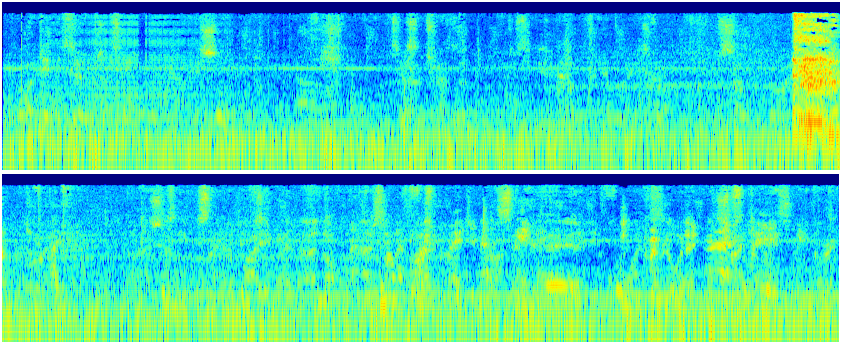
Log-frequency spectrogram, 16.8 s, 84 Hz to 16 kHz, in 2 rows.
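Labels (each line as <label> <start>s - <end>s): People chatting quietly on a train. 0.0s - 7.7s
A single cough. 7.7s - 8.6s
People chatting quietly on a train. 8.8s - 16.8s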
